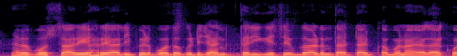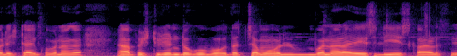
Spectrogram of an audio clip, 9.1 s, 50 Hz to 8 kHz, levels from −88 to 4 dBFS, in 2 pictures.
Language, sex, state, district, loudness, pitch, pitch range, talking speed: Hindi, male, Chhattisgarh, Bilaspur, -21 LUFS, 145 Hz, 140-150 Hz, 250 wpm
